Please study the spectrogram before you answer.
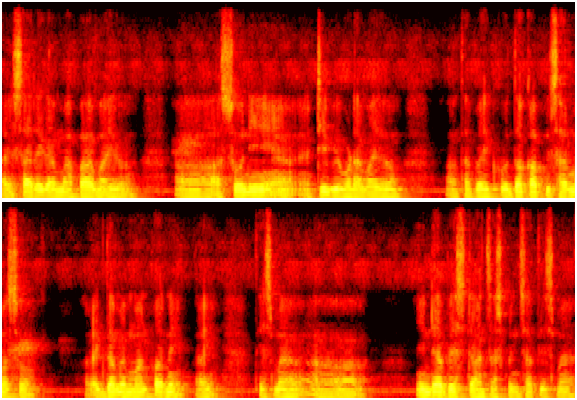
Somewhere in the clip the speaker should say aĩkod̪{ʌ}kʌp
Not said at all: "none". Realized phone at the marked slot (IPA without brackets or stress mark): ʌ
